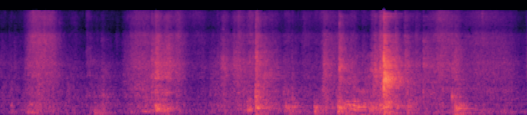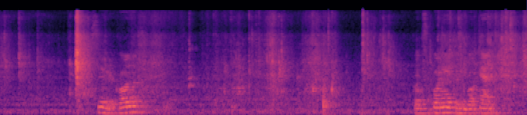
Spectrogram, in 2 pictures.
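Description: Cardboard flaps rustle and scrape as a box is opened and unpacked.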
